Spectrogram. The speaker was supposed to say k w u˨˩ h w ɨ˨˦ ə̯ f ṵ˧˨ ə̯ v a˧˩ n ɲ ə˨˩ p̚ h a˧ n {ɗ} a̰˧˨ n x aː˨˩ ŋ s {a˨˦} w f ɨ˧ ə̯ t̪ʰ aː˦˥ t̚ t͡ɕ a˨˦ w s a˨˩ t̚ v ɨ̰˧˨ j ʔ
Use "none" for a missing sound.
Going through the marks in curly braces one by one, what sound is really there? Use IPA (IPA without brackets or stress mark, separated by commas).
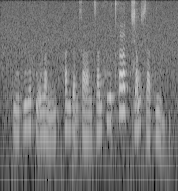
ɗ, a˨˦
